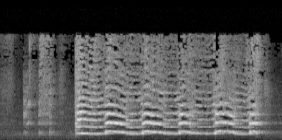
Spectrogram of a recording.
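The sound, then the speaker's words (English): Teruah sounded on a ram's horn shofar: a few faint preliminary tones, then a loud, bright horn blast broken into a series of short, wavering segments that pulse up and down in pitch before fading. “Some say the Teruah is a broken sound like this.”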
